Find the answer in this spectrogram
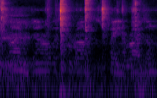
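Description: Three short, sharp clicks in quick succession, with faint voices in the room.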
